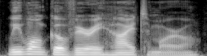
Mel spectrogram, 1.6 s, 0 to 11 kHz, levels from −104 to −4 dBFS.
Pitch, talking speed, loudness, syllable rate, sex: 105 Hz, 270 wpm, -19 LUFS, 6.3 syllables/s, male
